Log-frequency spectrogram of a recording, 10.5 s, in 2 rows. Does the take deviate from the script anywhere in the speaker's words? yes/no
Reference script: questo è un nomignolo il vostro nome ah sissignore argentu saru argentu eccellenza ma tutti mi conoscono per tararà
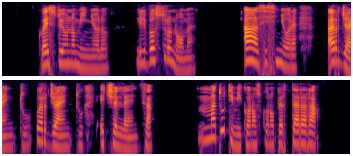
yes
